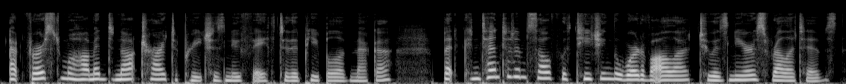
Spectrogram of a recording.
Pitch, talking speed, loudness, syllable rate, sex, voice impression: 220 Hz, 205 wpm, -18 LUFS, 5.6 syllables/s, female, very feminine, young, very thin, very tensed, powerful, very bright, soft, very clear, fluent, very cute, intellectual, very refreshing, sincere, slightly calm, very friendly, very reassuring, very unique, slightly elegant, slightly wild, very sweet, slightly strict, intense, slightly sharp, light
